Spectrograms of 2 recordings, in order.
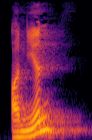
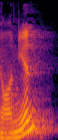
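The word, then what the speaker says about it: onion: ठीक है, तो एक बार फिर देख लेते हैं, रेस्टोरेंट जो हमारा पहला वर्ड है, अनियन ना कि ऑनियन, आला कार्ट मेन्यू ना कि आला कार्टे और समथिंग एल्स, आला कार्ट, पिज्जा हैलापीनो चीज डिप, मोहितो एंड डिजर्ट्स।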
